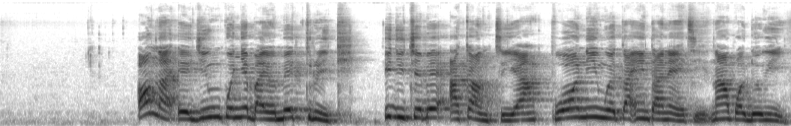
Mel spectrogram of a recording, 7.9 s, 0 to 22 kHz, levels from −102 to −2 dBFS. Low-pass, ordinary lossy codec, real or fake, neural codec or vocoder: 19.8 kHz; none; real; none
